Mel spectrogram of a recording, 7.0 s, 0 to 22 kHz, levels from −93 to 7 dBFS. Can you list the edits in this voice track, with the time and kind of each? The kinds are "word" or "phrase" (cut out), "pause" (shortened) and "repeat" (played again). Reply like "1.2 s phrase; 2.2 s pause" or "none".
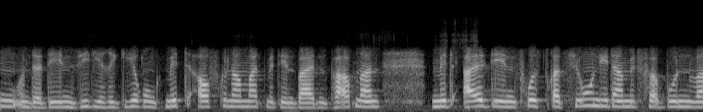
none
